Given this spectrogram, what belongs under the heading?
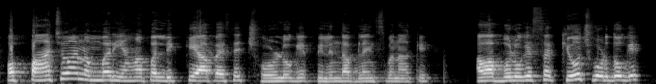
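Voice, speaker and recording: Man, high voice, young teacher, keeps checking students follow. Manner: keeps asking students if it is clear. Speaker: biology teacher. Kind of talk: online exam-prep class.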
